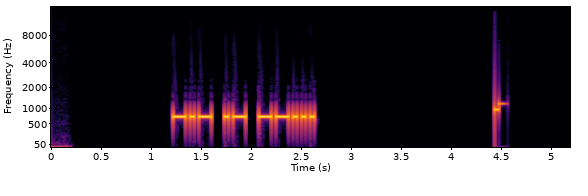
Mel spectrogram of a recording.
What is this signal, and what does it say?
Morse code, heard as a keyed tone, about 28 wpm, 700 Hz. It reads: KA7
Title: USA Call Sign Prefixes - Repeated 2x - 28wpm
